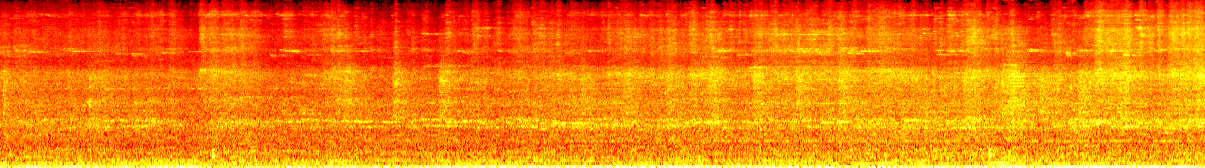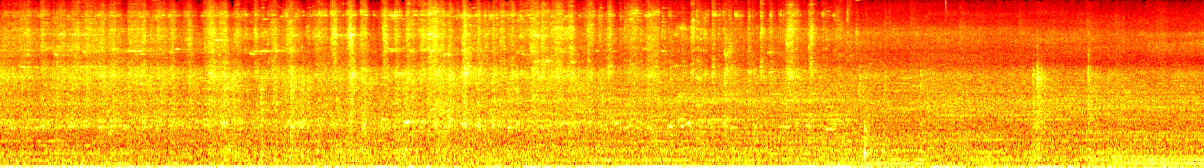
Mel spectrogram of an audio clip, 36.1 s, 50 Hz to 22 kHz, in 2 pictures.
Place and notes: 敬軍新村, Hsinchu City - Construction sound
In the old community, Construction sound, Binaural recordings, Sony PCM D100+ Soundman OKM II
Hsinchu City, Taiwan, 27 September 2017, ~16:00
